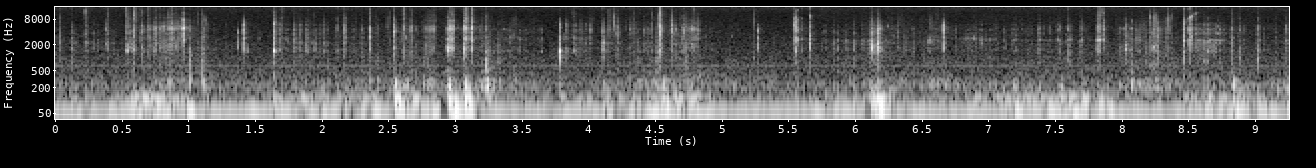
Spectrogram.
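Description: A utility knife blade scrapes crumbly flakes off a solid oval bar of soap with a dark red rim and a black glittery core, held in the palm. The clip is a steady run of short, dry, crisp scratching ticks, bright and irregularly spaced. They sit over a low rumbling background and a faint steady tone.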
